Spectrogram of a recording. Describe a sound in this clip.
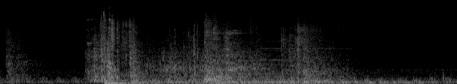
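A metal panel swings open with a clank.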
